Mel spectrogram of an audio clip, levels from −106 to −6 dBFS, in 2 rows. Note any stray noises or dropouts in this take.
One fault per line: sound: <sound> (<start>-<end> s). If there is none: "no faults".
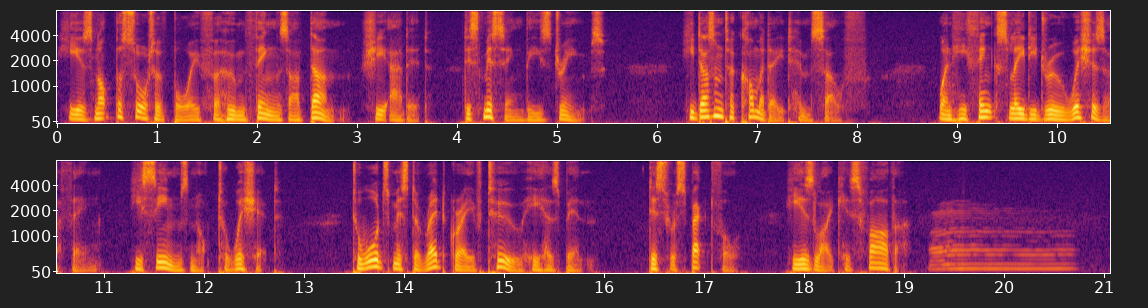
sound: laugh (19.2-20.8 s)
